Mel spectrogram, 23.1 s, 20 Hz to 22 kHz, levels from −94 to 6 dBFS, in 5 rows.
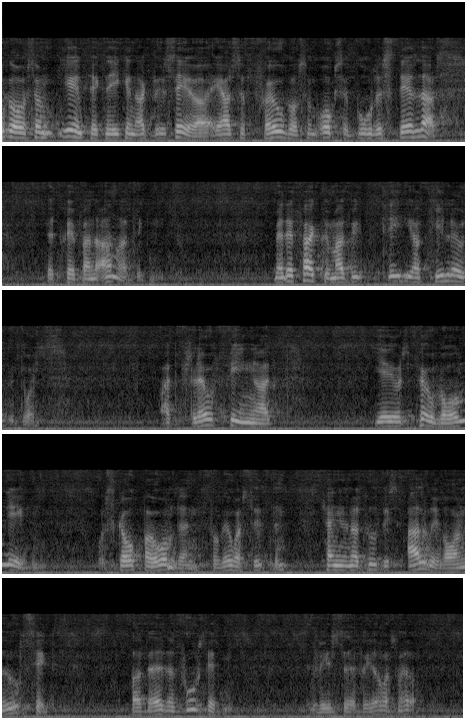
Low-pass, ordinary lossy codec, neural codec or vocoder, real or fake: none; none; codec, 16 kHz, 4.8 kbps, FACodec; fake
